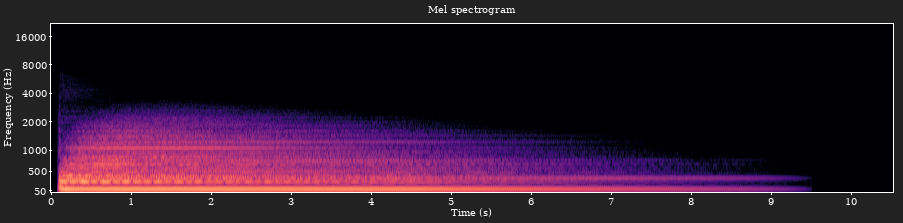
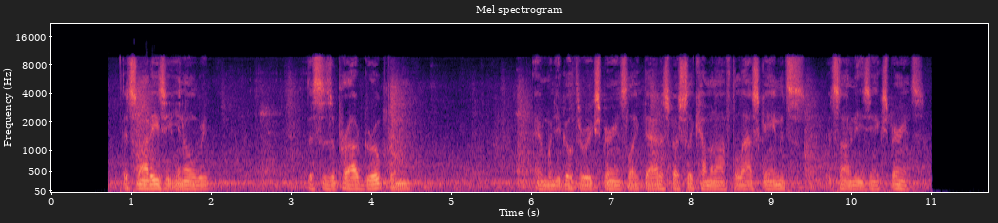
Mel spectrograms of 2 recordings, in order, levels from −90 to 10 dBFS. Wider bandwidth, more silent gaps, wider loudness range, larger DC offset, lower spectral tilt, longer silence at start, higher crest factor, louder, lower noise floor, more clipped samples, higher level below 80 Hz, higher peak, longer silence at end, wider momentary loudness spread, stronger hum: second, 2.2 kHz vs 10.5 kHz; neither; first, 20 LU vs 3 LU; neither; first, -14.5 dB/octave vs -4.5 dB/octave; second, 0.1 s vs 0.7 s; about the same, 16 dB vs 18 dB; about the same, -17 LUFS vs -18 LUFS; second, -59 dBFS vs under -90 dBFS; neither; first, -24 dBFS vs -38 dBFS; about the same, 0 dBFS vs 0 dBFS; first, 2.7 s vs 0.7 s; first, 20 LU vs 17 LU; neither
